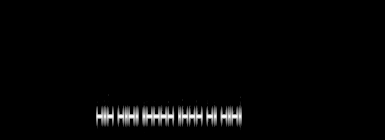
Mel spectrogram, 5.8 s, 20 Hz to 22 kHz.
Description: Morse code, heard as a keyed tone, about 46 wpm, 700 Hz. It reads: KC1JNC
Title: USA Call Signs - 6 Characters - Repeated 2x - 45wpm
